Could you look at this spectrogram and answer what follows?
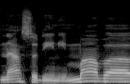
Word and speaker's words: Nassourdine Imavov: So the main event we had Jared Cannonier against Nassourdine Imavov.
